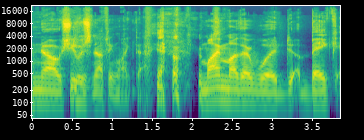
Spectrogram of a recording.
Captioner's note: chuckles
